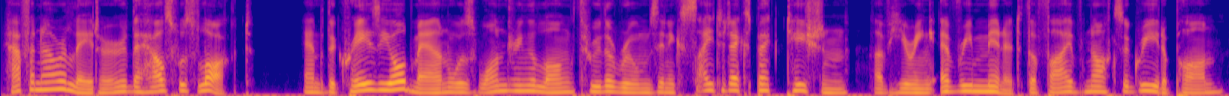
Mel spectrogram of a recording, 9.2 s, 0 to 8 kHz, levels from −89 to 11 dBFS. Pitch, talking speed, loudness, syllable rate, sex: 155 Hz, 200 wpm, -17 LUFS, 5.9 syllables/s, male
